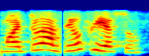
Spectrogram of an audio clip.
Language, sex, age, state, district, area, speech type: Assamese, female, 18-30, Assam, Morigaon, rural, conversation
